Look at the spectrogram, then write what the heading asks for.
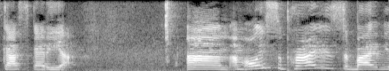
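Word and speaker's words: cascarilla: I ll a fantastic know that it's pronounced Cascadia I'm always surprised by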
